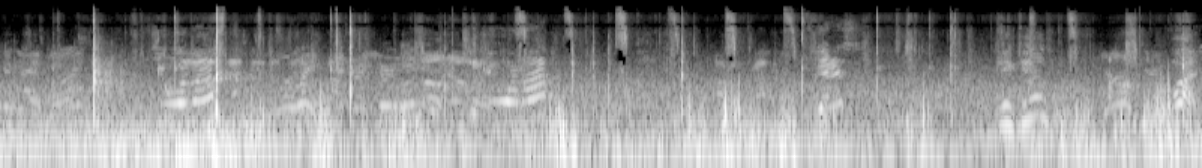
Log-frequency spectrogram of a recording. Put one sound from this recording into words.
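Paddles pop sharply against a plastic ball in a quick rally.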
